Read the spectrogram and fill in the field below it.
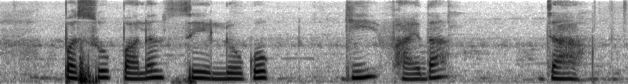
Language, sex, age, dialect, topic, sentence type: Magahi, female, 18-24, Northeastern/Surjapuri, agriculture, question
